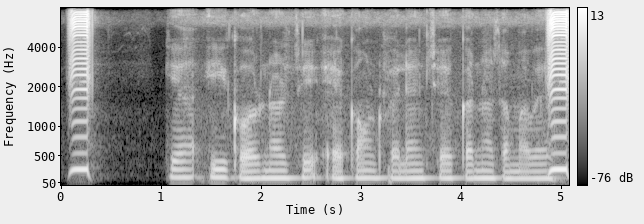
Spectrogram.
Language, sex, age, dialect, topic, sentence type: Hindi, male, 31-35, Marwari Dhudhari, banking, question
